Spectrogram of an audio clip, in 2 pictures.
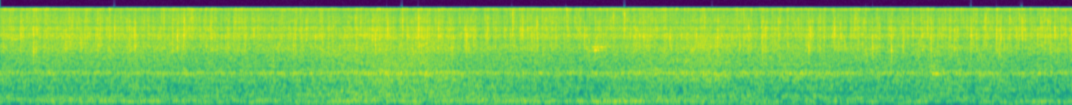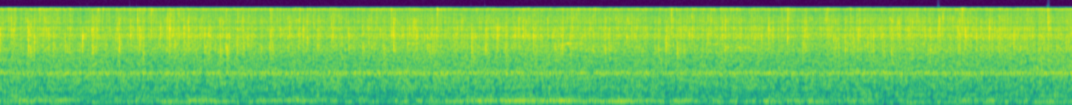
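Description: Heavy rain pouring onto a wet road and pavement, a steady dense hiss. Traffic passing through the downpour, cars and motorbikes, adds a low rumble that swells and fades several times.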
